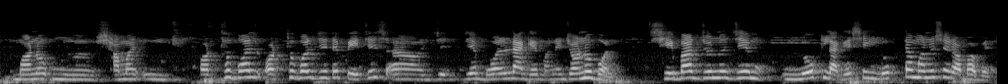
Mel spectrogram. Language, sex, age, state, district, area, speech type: Bengali, female, 60+, West Bengal, Purba Bardhaman, urban, spontaneous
